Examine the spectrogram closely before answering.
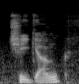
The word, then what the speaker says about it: Qigong: to do exercises like Qigong Qigong Qigong it's actually the right pronunciation Qigong every morning for 20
